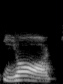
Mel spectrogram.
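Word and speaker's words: Jot: আচ্ছা, তাহলে দেখেন নেক্সট এখানে আরেকটা হচ্ছে ইয়ট।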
